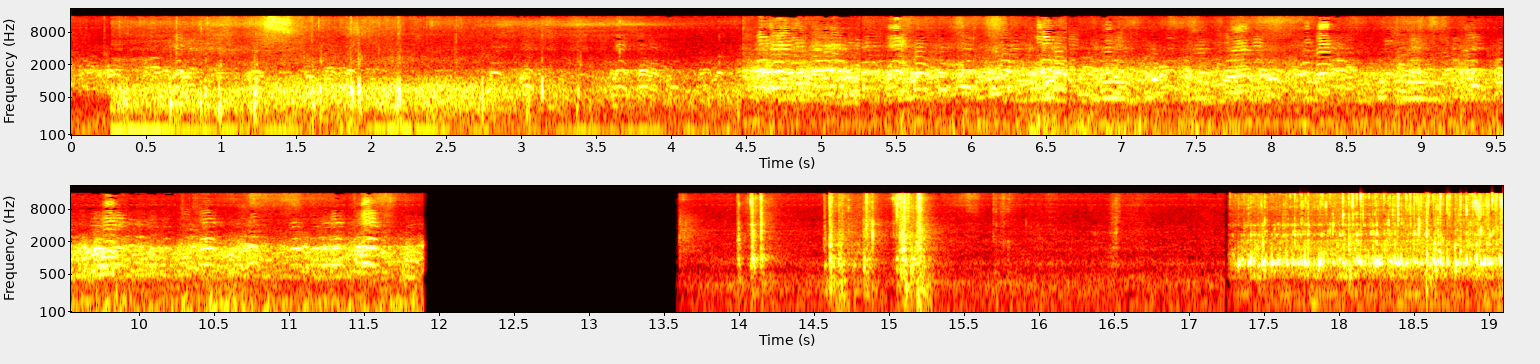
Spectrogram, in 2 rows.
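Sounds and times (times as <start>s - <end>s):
geese honking: 0.0s - 11.9s.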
